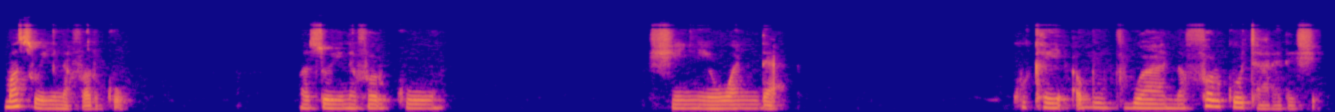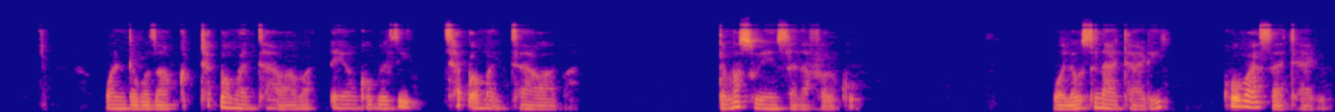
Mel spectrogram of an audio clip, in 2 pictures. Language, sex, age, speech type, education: Hausa, female, 15-29, spontaneous, primary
